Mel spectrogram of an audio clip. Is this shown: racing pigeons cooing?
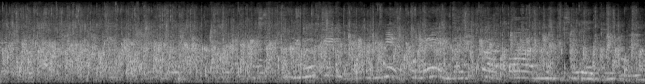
no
